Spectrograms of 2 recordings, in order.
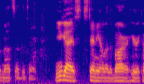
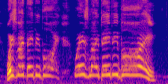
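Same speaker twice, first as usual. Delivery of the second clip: put-on shrill, very high frantic scream, "boy" drawn out; 8 dB louder than usual. Narrating a game, a man flings open tents searching for his baby boy, frantic screaming.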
